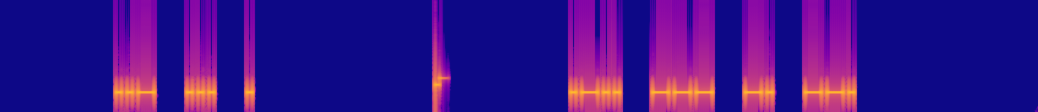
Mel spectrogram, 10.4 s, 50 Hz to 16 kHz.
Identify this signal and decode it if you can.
Morse code, heard as a keyed tone, about 22 wpm, spaced as for 16 wpm, 690 Hz. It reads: USE LONG
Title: 2x Character Spacing - Top 100 Words - 22wpm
